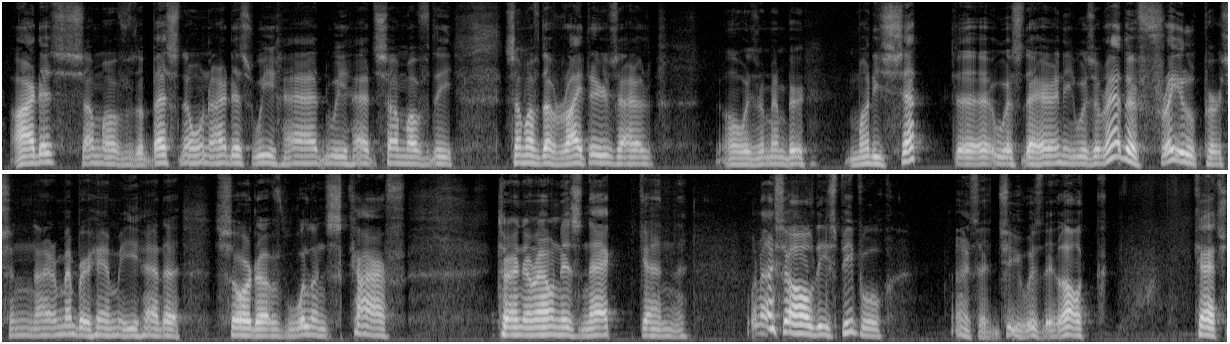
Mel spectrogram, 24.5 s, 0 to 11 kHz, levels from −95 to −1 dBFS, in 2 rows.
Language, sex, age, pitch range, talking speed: English, male, 60-79, 130-155 Hz, 145 wpm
